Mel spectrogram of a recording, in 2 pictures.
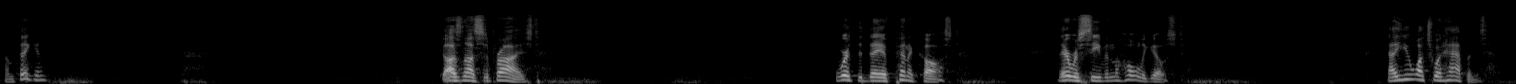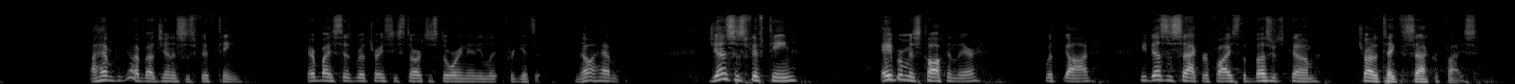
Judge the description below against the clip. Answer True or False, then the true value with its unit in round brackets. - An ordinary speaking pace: False (125 wpm)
